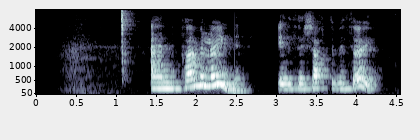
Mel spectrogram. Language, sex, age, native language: Icelandic, female, 30-39, Icelandic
